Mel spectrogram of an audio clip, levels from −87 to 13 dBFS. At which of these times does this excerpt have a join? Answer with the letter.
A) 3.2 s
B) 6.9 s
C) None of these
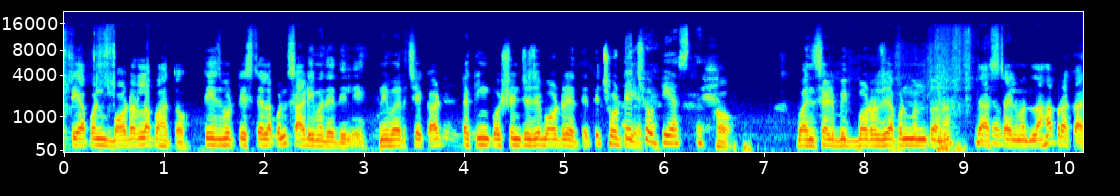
A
